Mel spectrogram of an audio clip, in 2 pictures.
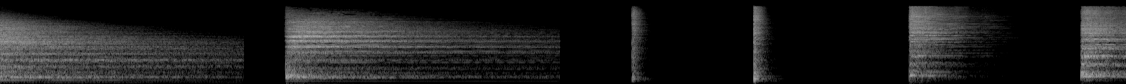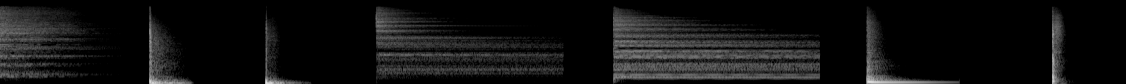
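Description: A run of acoustic drum one-shot samples played one at a time with gaps between: two crash cymbals, each ringing and fading over two to three seconds, two short ticks, two open hi-hats, two deep low thuds, two ride cymbals with a steady ringing tone, then a low-pitched tom hit and a short tick near the end.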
